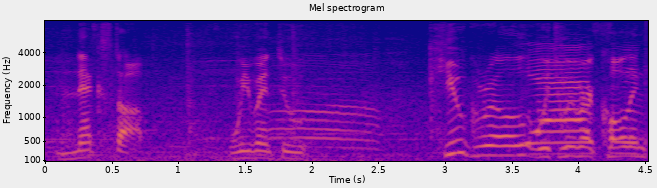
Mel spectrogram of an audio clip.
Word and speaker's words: Kyu Grill: We went to Q Grill, yes, which we were calling Cayo Grill, and KYU Grill.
